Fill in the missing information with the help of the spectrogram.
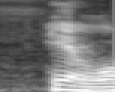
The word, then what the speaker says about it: Gil: It's Gil, right? – Hill.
